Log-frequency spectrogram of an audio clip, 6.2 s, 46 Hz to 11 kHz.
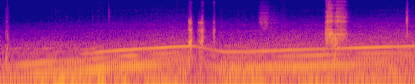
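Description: A 2023 Mazda CX-50 with a 2.5-liter turbo engine accelerates from a stop sign. The engine note climbs steadily, dips briefly at a gear change partway through, then rises again, heard close and clear from inside the cabin.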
